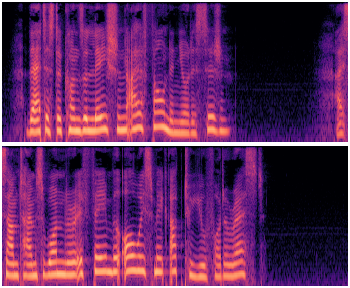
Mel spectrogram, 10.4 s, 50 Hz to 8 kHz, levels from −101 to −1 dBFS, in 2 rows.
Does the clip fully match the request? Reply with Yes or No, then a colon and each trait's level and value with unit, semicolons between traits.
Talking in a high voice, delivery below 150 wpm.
Yes: high, 220 Hz; average, 140 wpm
